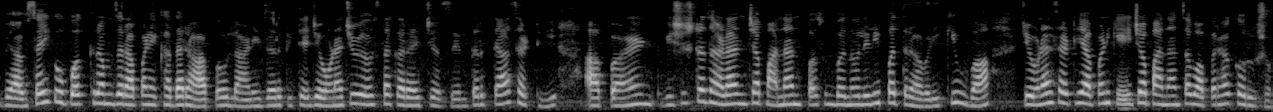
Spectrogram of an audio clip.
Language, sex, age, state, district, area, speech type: Marathi, female, 18-30, Maharashtra, Pune, urban, spontaneous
